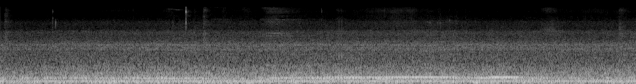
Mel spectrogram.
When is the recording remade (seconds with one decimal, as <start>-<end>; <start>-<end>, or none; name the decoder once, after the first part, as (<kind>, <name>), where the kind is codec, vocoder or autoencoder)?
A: none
